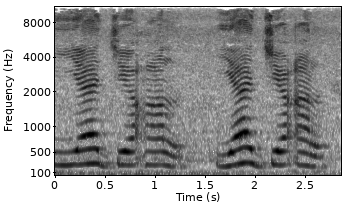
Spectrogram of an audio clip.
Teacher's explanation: Qalqalah sugra ini yaitu ya ketemu dengan jim mati. Nah, huruf jim ini termasuk ke huruf qalqalah. Nah, cara membaca qalqalah ini dengan cara dipanturkan. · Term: qalqalah sugro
